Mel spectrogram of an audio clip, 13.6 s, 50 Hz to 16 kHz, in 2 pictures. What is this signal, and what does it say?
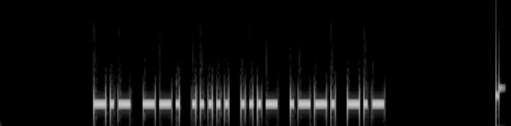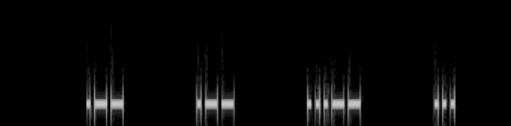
Morse code, heard as a keyed tone, about 22 wpm, spaced as for 13 wpm, 700 Hz. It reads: KG5VPK WW3S
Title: USA Call Signs - 6x Character Spacing - 22wpm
